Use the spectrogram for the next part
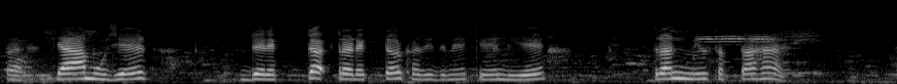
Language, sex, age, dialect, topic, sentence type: Hindi, female, 25-30, Marwari Dhudhari, banking, question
